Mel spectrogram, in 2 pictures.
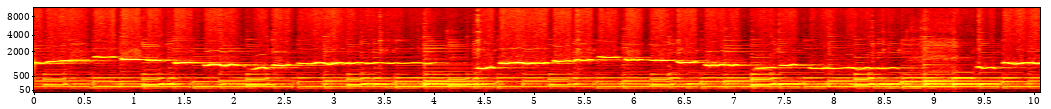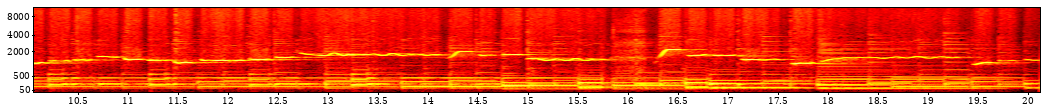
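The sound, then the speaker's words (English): A clear whistled melody glides and bends over a steady instrumental accompaniment in cinematic film music, with the whistling used as a proper instrument, carrying the tune like a flute. It stays prominent and continuous throughout, with no voices. “It wasn't used as like a kind of gimmicky little thing in a chorus. It was used like a flute.”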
